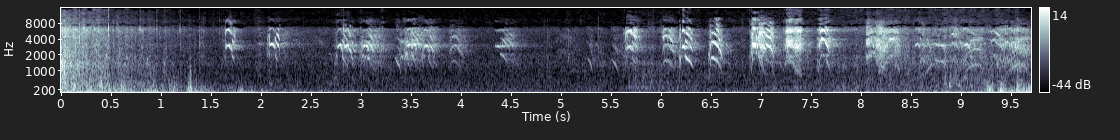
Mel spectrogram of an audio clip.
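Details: Indian ringneck parrot calling while eating: harsh, scratchy squawks in quick irregular bursts, loudest near the start and over the last three seconds, with a quieter gap in the middle.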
